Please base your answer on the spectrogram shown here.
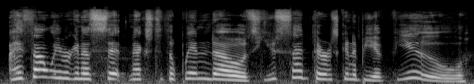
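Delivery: nasal, a little annoying complainer. Acted. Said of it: "in a rather nasal voice".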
